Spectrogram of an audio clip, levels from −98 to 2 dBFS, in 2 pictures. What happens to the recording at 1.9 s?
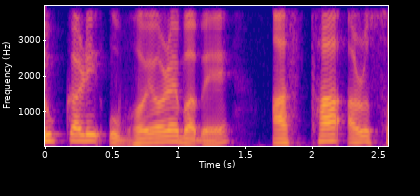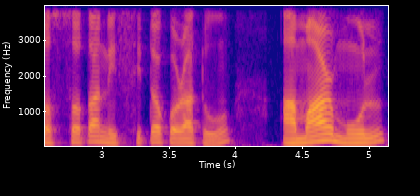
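Nothing goes wrong at 1.9 s: the speech there passes through the G.711 call path intact, with the narrowband sound of a phone line and nothing above 4 kHz.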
